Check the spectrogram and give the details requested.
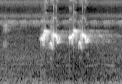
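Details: Sooty-headed bulbul song used as a lure to call wild bulbuls: a short bright phrase of two quick bubbly whistled bursts, warbling notes clustered in the middle range, with quiet background hum.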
